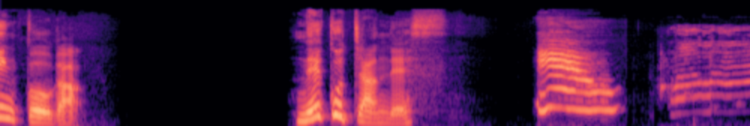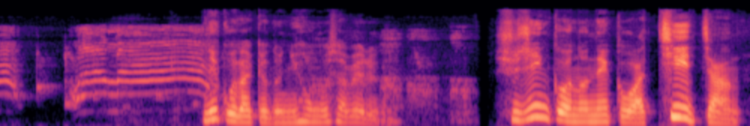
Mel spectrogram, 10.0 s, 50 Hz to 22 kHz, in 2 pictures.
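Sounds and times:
kitten meows: 3.6s - 4.2s.

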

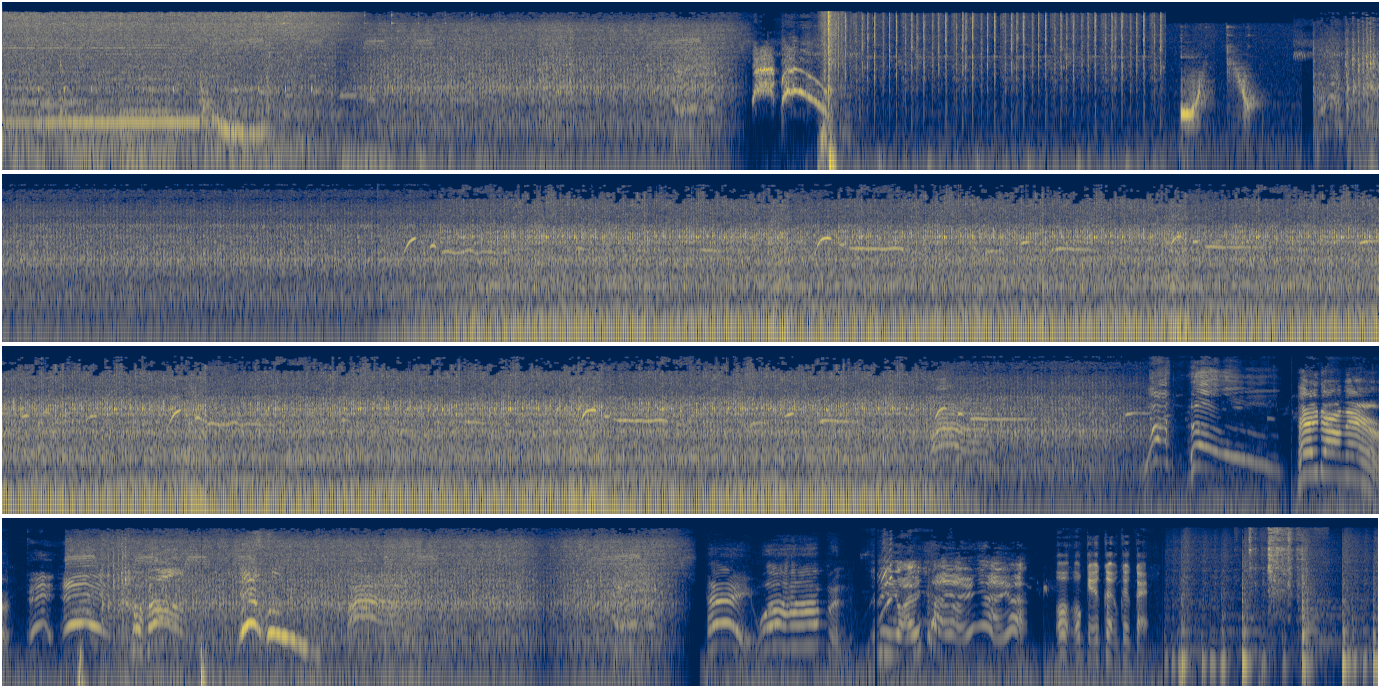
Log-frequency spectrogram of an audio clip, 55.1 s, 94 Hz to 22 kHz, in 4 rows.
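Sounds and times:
low engine drone: 0.0s - 7.4s, 14.2s - 39.4s
sliding boing-like tones: 11.8s - 12.6s.

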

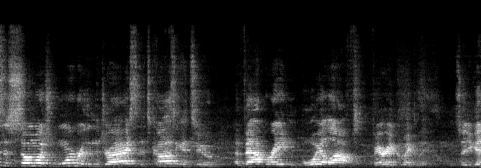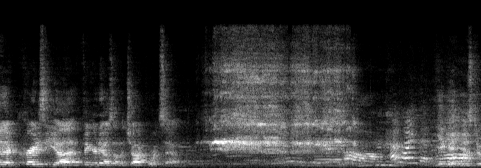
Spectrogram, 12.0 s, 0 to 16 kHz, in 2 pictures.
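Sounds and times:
metal squealing on dry ice: 8.5s - 10.6s.

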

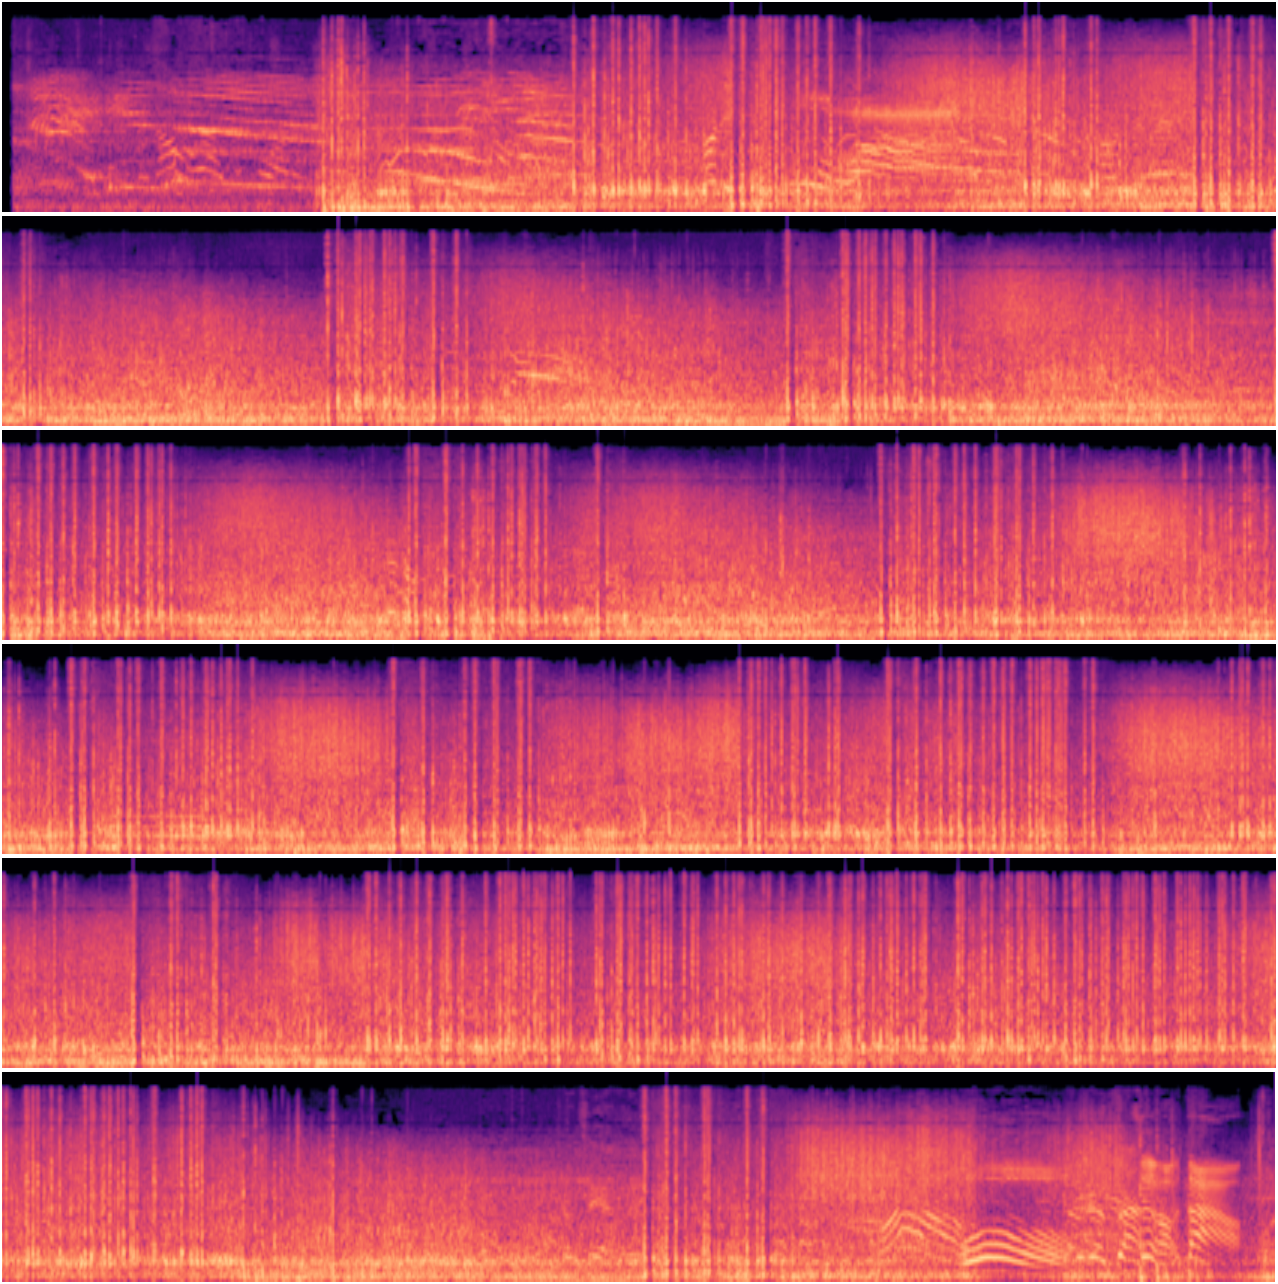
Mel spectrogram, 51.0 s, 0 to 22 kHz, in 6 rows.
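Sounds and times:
fireworks bursting: 0.1s - 50.9s.

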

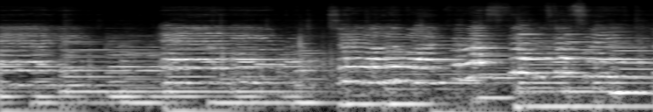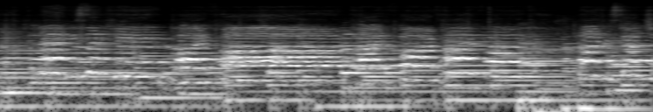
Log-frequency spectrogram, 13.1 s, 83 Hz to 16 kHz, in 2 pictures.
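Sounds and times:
girls singing in chorus: 0.0s - 1.0s, 1.6s - 13.0s
instrumental accompaniment: 0.0s - 13.0s.

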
